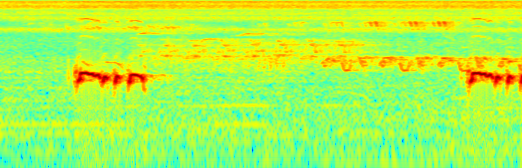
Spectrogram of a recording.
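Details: Zebra dove, known as merbuk kampung or perkutut lokal, singing a lure song for trapping: two brief phrases of soft rolling coos about two and a half seconds apart, with faint higher bird twitters between them.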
